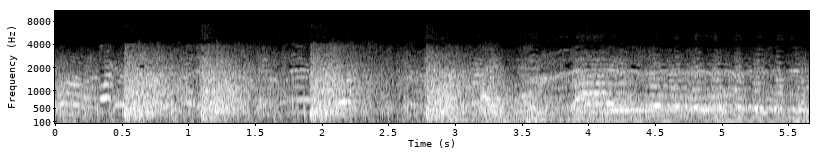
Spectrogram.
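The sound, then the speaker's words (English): Four loud, booming gunshots go off about a second apart as a posse opens fire from a stagecoach on ambushing outlaws, followed by a rough, rumbling stretch with faint tonal sounds underneath. “First, they tried to return the fire of the posse.”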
